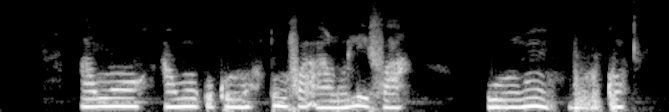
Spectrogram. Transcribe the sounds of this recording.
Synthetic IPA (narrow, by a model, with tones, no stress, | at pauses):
a˨w̃ɔ̃˧a˨w̃ɔ̃˧o˧˨ko˨ko˧tũ˦fa˧a˨ɾ̃ũ˨˦le˦˨fa˧ | o˧ɾ̃ũ˦bu˨ɾu˨kũ˦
